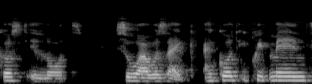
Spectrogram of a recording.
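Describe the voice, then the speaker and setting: A woman's fairly low voice with a Nigerian accent and ordinary pitch variation. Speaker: singer. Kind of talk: interview. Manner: animated.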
